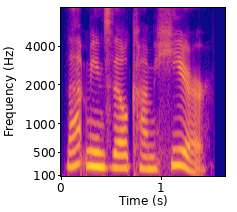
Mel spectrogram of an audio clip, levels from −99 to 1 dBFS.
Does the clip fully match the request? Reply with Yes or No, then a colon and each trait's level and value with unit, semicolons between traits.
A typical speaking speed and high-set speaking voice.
Yes: average, 185 wpm; high, 235 Hz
